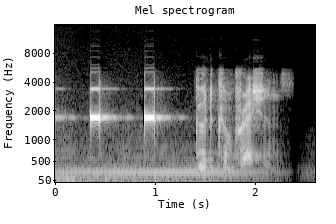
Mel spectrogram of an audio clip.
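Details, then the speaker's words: HeartSine Samaritan 500P public-access AED with CPR Advisor, after a shock is delivered: two clear electronic beeps at about 110 per minute and a voice prompt to begin CPR; defibrillator metronome pacing chest compressions. "begin CPR it is safe to touch the patient continue CPR until further instruction or until the emergency services arrive"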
